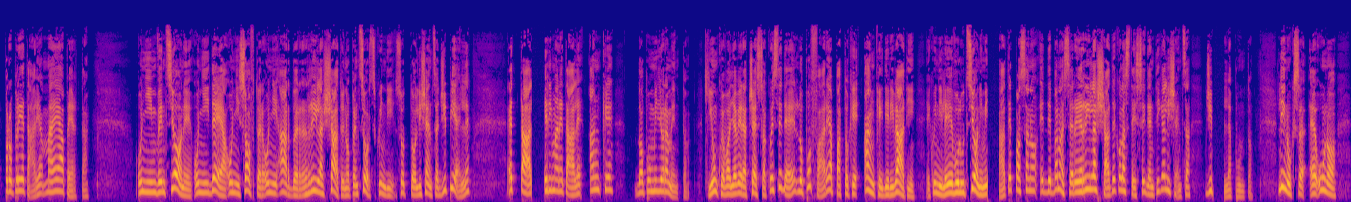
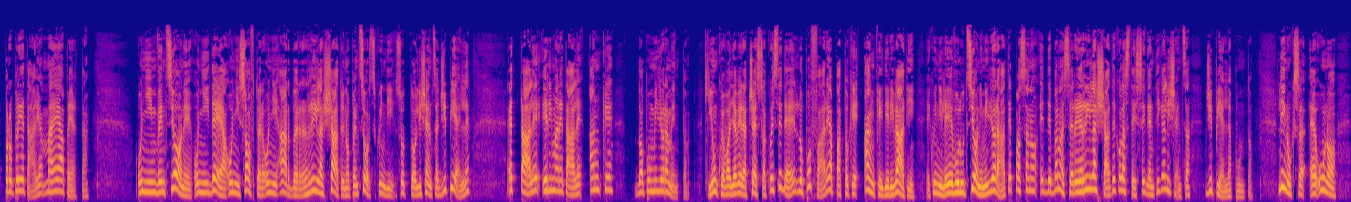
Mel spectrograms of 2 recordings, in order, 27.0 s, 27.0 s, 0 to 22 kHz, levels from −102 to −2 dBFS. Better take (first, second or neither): second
